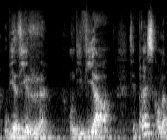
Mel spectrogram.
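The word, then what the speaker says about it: vier: On ne dit pas vir ou bien vir. On dit via. C'est presque qu'on ne la prononce pas.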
